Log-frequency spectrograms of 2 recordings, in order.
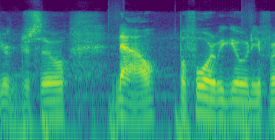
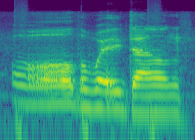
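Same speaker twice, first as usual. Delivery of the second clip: ALL THE WAY DOWN stretched out slowly on a high, sliding pitch; drawn-out emphasis; 9 semitones higher, much slower than usual. Real, not acted. Gamer showing viewers a hell of a fall, slow high drawn-out emphasis. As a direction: draw out "All the way down" high and long, like a long drop.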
